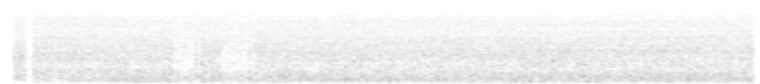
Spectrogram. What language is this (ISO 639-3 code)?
ces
